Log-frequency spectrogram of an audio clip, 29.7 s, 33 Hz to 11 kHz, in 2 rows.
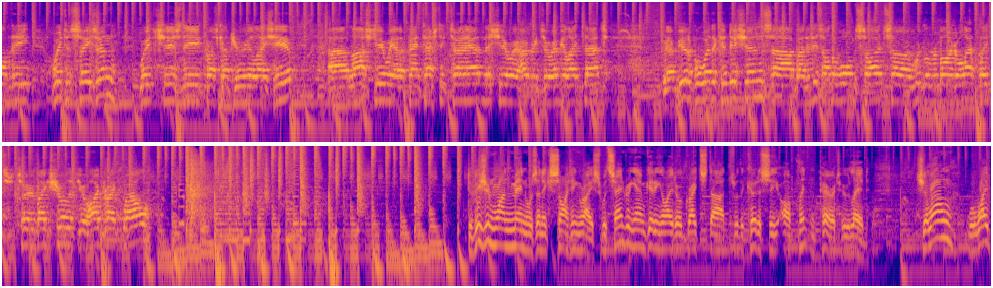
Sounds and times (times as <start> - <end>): Male speech, man speaking: 0.0 - 9.2, 9.9 - 17.1, 21.8 - 27.8, 28.6 - 29.6
Music: 0.0 - 29.6.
